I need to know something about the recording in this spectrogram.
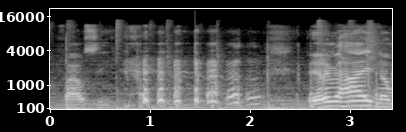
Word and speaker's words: Fauci: I know his name is pronounced Fauci.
